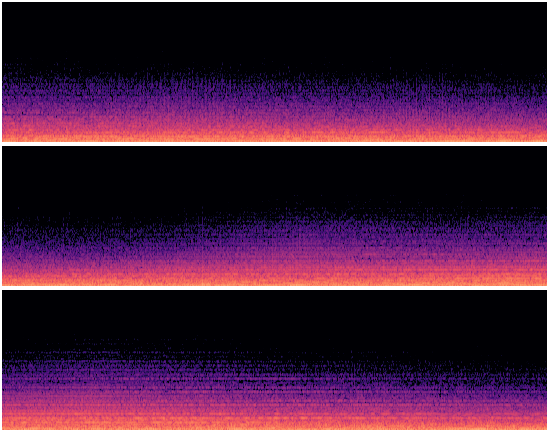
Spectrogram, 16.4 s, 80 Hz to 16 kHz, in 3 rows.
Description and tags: Analogue Pt1 21-1
old, pad, prophet08, string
